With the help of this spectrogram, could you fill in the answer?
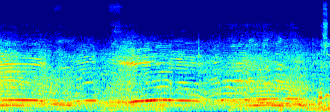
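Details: Raging cattle being released, with an old handler scolded by a trader: long, steady lowing tones, several overlapping and drawn out for one to two seconds each, over a continuous murmur of voices.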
